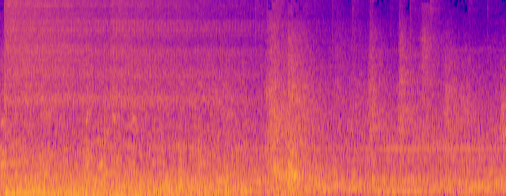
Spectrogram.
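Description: Busy indoor public-space ambience: indistinct background chatter with a steady low rumble, and a brief louder murmur of voices a little past halfway.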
